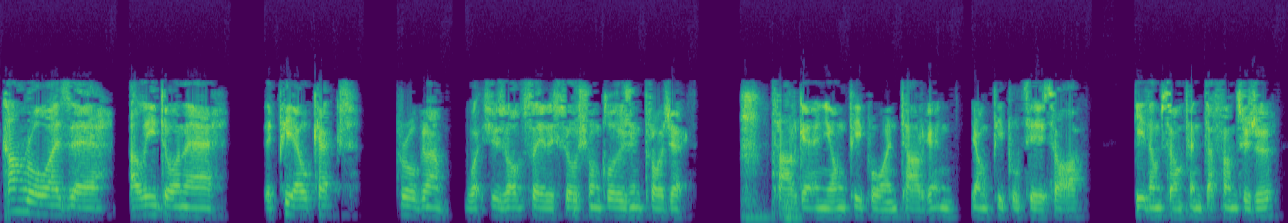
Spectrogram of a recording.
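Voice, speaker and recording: A man's voice: fairly low pitch, little pitch movement, normal speed, lo-fi sound. A man in his fifties with a Glaswegian accent, telling his life story as an interview guest in a chatty way, often adding "right?". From Scotland. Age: 50s. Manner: chatty, peppers speech with "right?".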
